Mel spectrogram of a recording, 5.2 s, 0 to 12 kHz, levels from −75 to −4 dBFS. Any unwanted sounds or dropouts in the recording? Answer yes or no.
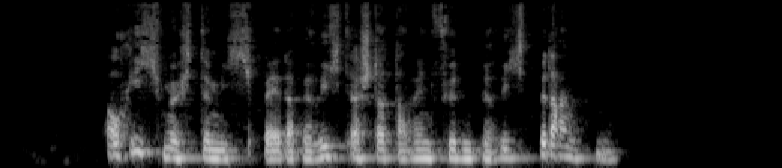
no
